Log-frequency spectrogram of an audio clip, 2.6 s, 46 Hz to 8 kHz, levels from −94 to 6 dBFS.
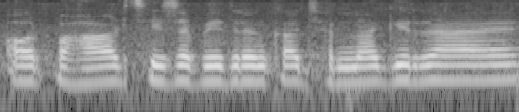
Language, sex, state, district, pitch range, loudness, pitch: Hindi, female, Chhattisgarh, Raipur, 190-200 Hz, -14 LUFS, 195 Hz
